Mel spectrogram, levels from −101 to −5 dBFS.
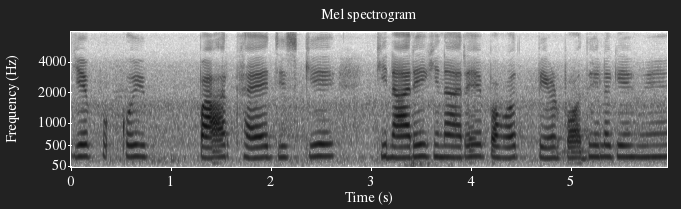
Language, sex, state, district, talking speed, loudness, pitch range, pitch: Hindi, female, Uttar Pradesh, Lucknow, 130 wpm, -18 LUFS, 235-255 Hz, 250 Hz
